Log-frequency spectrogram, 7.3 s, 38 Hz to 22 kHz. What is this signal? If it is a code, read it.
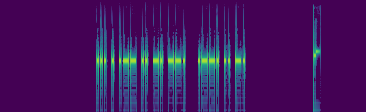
Morse code, heard as a keyed tone, about 31 wpm, 700 Hz. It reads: SEWING PIN
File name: practice / 25wpm / Difficult Words - Speed-Racing with Hints - 25wpm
